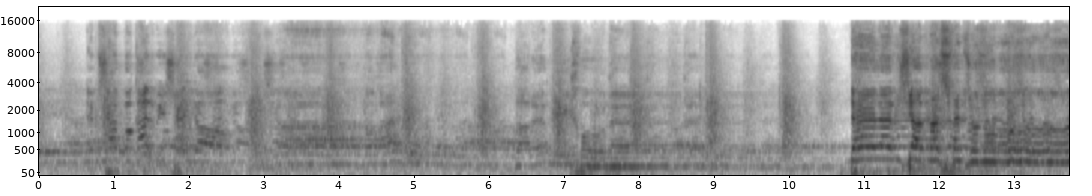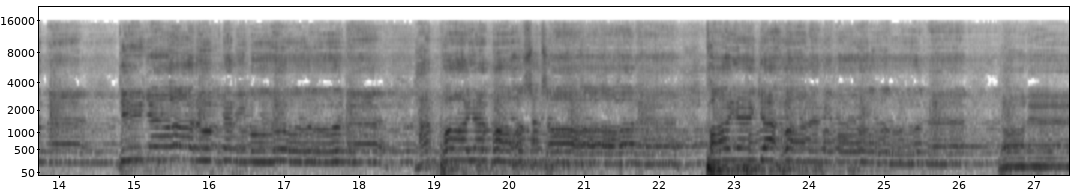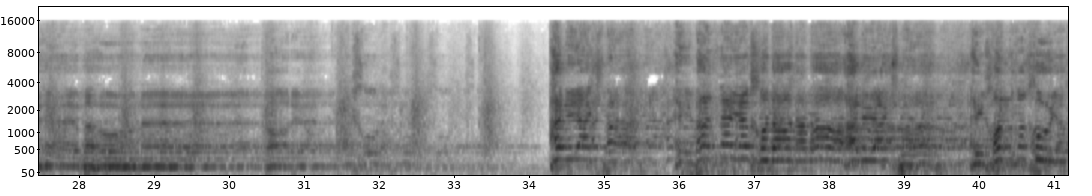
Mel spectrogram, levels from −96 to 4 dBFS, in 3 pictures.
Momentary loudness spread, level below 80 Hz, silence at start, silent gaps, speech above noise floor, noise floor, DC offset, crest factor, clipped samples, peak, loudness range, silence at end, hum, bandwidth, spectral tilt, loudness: 17 LU; -42 dBFS; 0 s; none; 28 dB; -48 dBFS; under 0.1%; 22 dB; under 0.1%; 0 dBFS; 14 LU; 0 s; none; 16 kHz; -3 dB/octave; -21 LUFS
